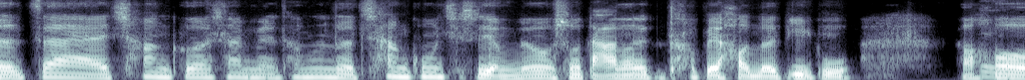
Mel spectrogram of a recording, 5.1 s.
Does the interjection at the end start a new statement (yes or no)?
no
